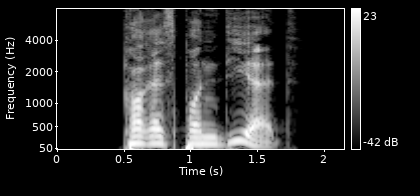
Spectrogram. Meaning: 1. past participle of korrespondieren 2. inflection of korrespondieren: third-person singular present 3. inflection of korrespondieren: second-person plural present
- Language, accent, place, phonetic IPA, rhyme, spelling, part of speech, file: German, Germany, Berlin, [kɔʁɛspɔnˈdiːɐ̯t], -iːɐ̯t, korrespondiert, verb, De-korrespondiert.ogg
